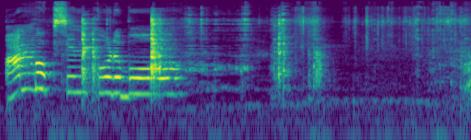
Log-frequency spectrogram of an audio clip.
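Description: Plates and dishes from a boxed school prize set clink and clatter together as they are handled and unpacked, several bright knocks close by in quick succession, then quieter rattling.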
